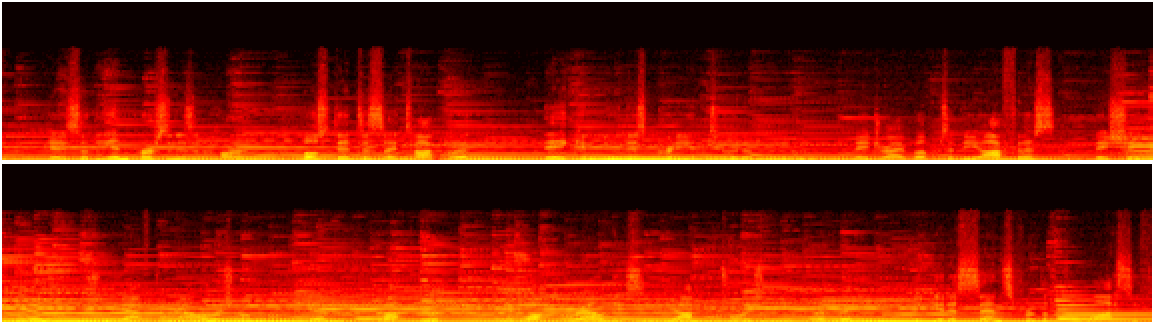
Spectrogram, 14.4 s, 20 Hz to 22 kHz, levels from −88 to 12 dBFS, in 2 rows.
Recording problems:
background music; very loud; throughout; 2 dB above the speech

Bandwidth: 15.5 kHz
